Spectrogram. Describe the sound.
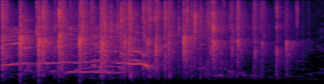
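A crowd claps in a steady burst of applause, with some voices cheering and whooping over it, and the clapping gradually thins out toward the end.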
